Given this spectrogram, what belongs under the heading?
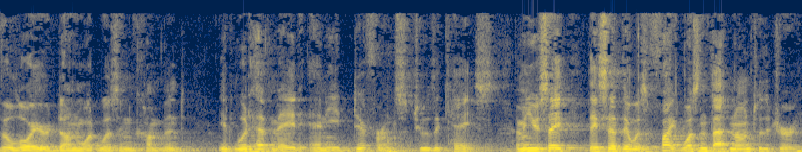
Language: English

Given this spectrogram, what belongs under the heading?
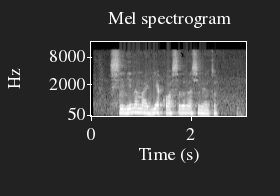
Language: Portuguese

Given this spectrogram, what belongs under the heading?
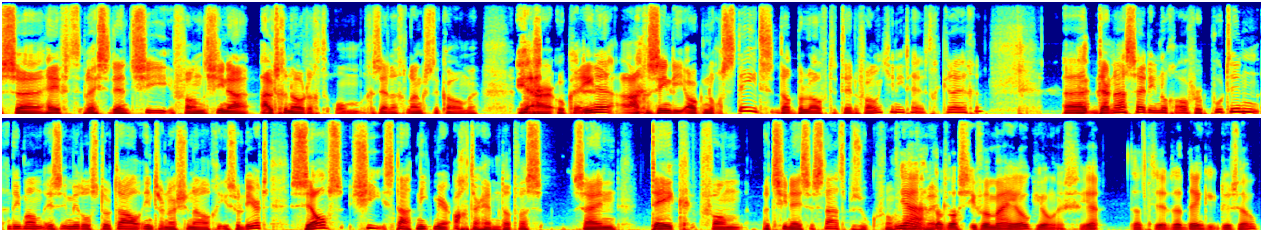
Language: Dutch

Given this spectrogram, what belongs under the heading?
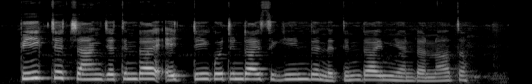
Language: Kalenjin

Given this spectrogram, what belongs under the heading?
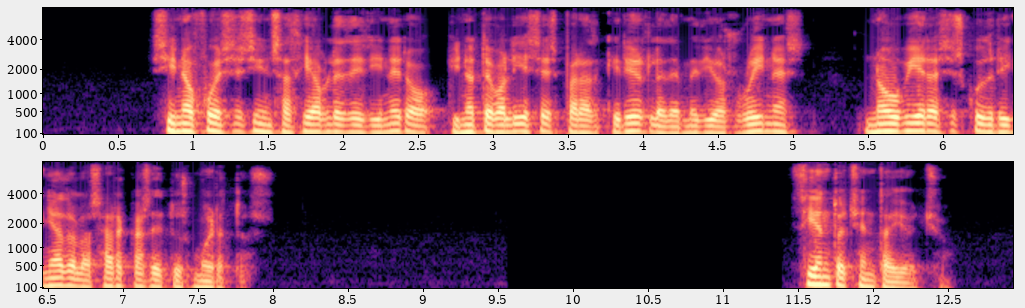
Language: Spanish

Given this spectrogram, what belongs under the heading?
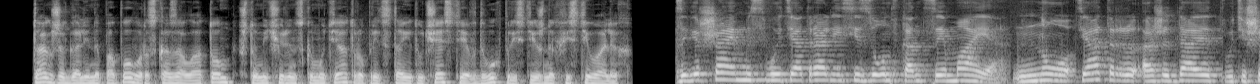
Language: Russian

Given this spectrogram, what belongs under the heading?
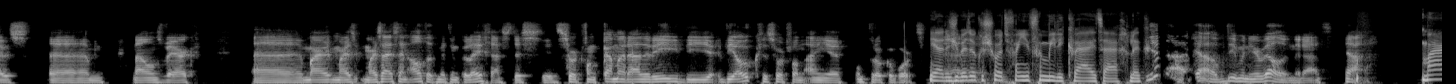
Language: Dutch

